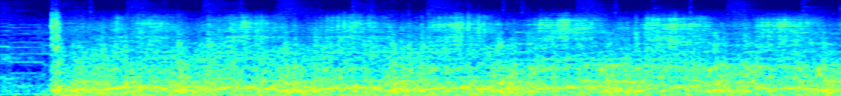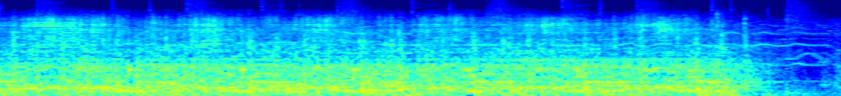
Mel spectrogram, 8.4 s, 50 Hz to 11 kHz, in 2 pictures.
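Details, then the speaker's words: 1967 Mercury Cougar, 289 V8, 4-speed manual, first run in almost 40 years: rough idle with a heavy, repeating clatter and bright knocks. Owner thinks it is a bottom-end noise and notes no oil reaching the top end; cause unconfirmed. "what's making that noise [Music] something sounds like a den of hungry Lions a bag of [Music] hammers what is that"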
